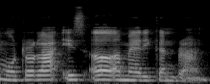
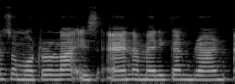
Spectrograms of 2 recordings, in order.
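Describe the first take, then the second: First: A drawn out before American, the casual version; stress on a. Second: Slow, with an pressed before American; stress on an. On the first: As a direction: lean on a as people say it loosely. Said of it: "अगर आप ऐसे ही बोलते हो". (बोलचाल वाले अंदाज़ में a पर ज़ोर) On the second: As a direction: lean on an, the rule-book version. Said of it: "rules के हिसाब से जाते हो". (नियम के हिसाब से an पर ज़ोर देकर) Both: Shown as a demonstration.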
